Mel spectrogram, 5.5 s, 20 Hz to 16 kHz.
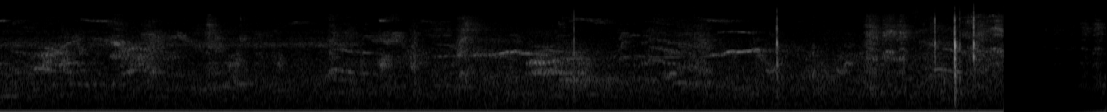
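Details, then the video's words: Common starlings, around 20, massing in high fir trees in Jutland, Denmark, each autumn to feed on berries before flying south; overlapping chattering whistles and short chirps from the group, then sudden silence at the end. "Stare sammeln sich - Starlings are gathering - Stære samler sig"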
